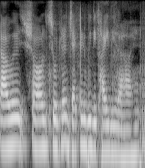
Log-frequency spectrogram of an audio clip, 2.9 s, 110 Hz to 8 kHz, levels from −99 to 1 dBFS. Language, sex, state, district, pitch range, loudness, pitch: Hindi, female, Uttar Pradesh, Hamirpur, 165-190 Hz, -17 LUFS, 185 Hz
